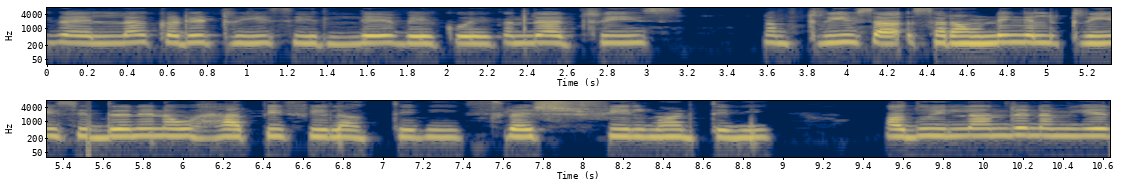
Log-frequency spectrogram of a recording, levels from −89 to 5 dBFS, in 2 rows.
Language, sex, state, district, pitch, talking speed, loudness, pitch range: Kannada, female, Karnataka, Bellary, 255 Hz, 150 wpm, -20 LUFS, 245-265 Hz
